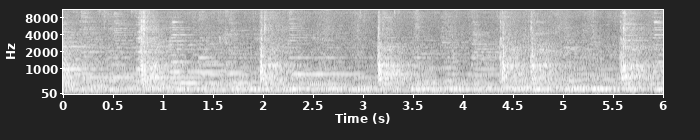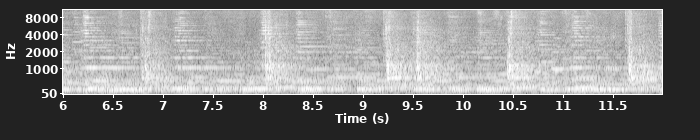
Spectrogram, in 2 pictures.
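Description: Ensemble of classical guitars playing together, with chords struck about once a second over ringing notes.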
